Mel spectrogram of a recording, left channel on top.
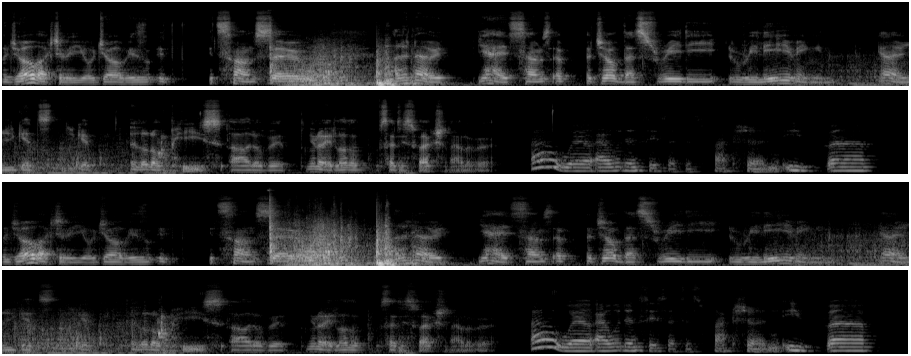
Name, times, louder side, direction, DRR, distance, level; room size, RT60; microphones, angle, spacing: voice 1, 0.0-1.7 2.1-4.5 4.8-8.3 8.8-10.0 10.3-13.9, left 4 dB, 75° left, 1.6 m, -33 dB
sound 1, 2.6-4.8 7.7-10.9 12.7-12.8 13.0-13.2, right 3 dB, 35° right, 0.8 m, -31 dB
voice 2, 14.4-17.7, right 2 dB, 70° right, 2.4 m, -39 dB
9.2 x 6.6 x 7.3 m
head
